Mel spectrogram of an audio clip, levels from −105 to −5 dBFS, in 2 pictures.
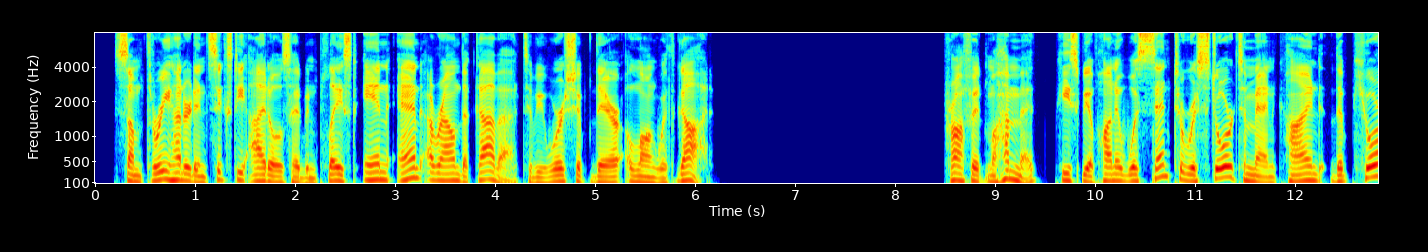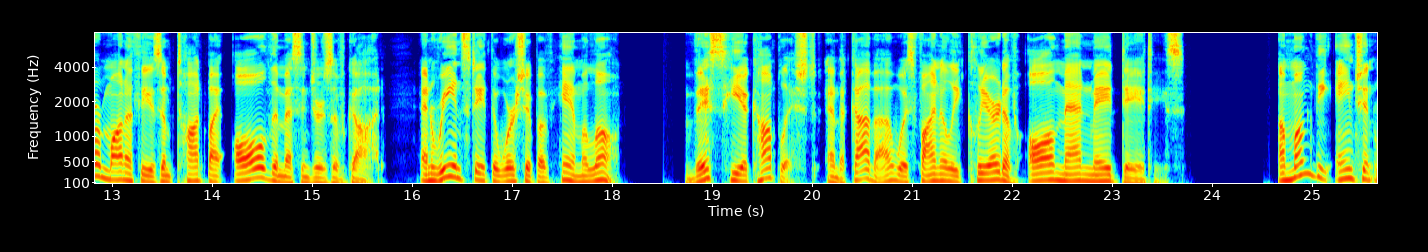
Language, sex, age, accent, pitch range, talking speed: English, male, 40-59, American, 115-145 Hz, 150 wpm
